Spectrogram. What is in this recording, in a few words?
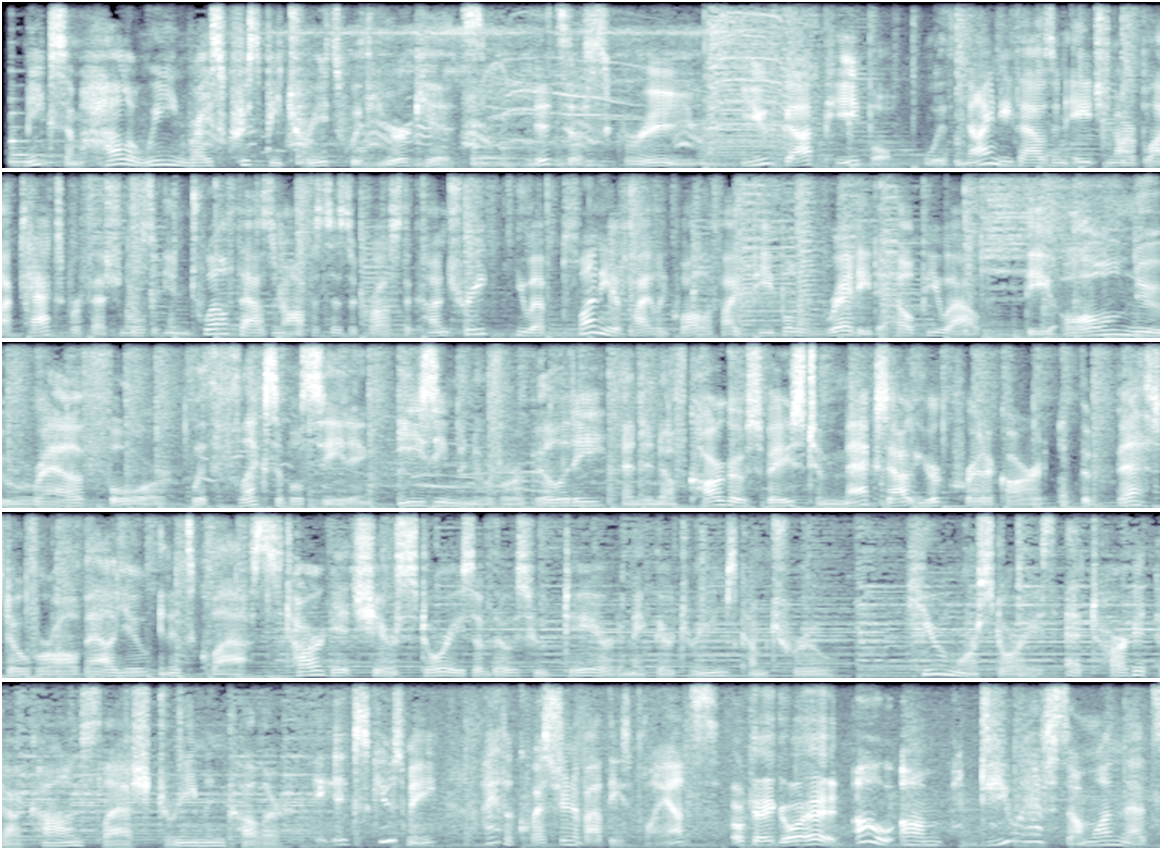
commercial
